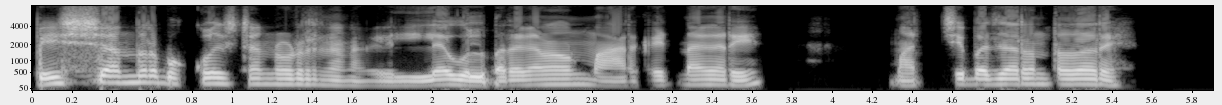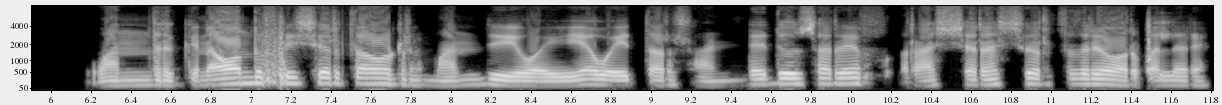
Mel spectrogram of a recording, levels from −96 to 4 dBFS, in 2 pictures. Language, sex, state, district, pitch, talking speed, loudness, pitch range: Kannada, male, Karnataka, Gulbarga, 135 Hz, 150 wpm, -15 LUFS, 120-150 Hz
